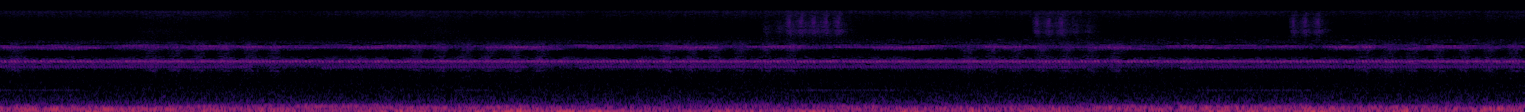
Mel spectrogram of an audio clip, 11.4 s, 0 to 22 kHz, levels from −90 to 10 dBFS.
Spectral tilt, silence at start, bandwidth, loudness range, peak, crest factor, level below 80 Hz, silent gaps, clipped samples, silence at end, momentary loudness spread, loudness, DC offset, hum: -3.5 dB/octave; 0 s; 15.5 kHz; 1 LU; -34 dBFS; 16 dB; -54 dBFS; none; under 0.1%; 0 s; 2 LU; -52 LUFS; under 0.1%; none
